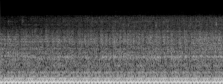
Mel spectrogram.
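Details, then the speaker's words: Dodge Stealth first run after reinstalling a repaired ECU: a steady warm idle with a faint tick and noise from the front of the engine; owner suspects lifters or worn front bearings, source unclear. "but I can hear noise out of the front of the engine over here"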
